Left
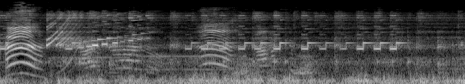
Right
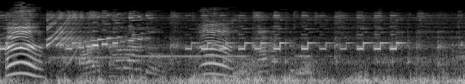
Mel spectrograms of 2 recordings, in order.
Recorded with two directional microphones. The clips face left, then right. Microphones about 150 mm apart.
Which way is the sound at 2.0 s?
65° right (ahead or behind).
